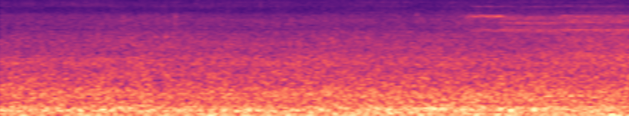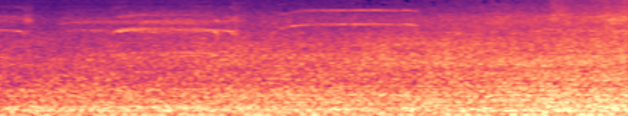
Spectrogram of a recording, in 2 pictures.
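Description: Steady outdoor rumble and hiss of distant road traffic, slowly growing louder toward the end. From about three seconds in, several short, thin, high whistles sound over it.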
